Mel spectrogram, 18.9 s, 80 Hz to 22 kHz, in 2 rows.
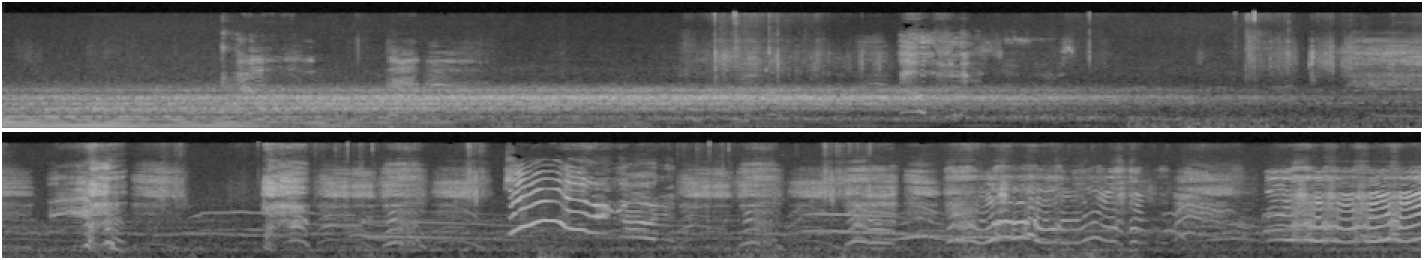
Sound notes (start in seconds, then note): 10.0 Brigit coughing; 11.4 wolves howling; 15.1 Brigit sobbing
